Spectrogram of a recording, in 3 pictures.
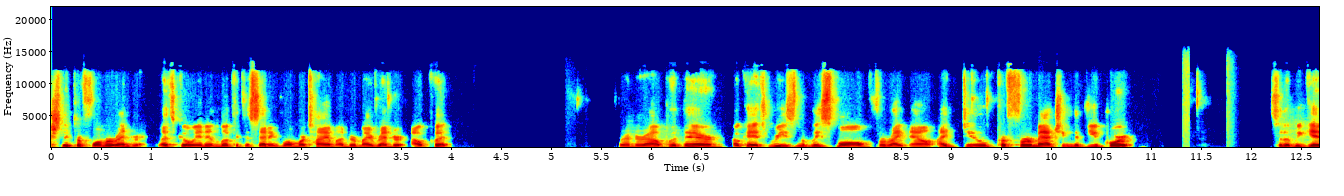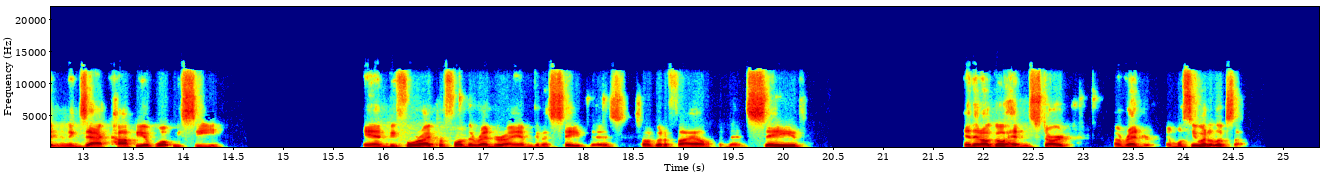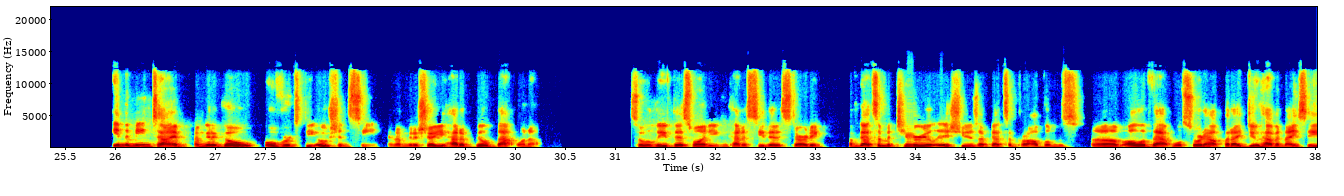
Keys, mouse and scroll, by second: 2.4 click, 3.6 click, 5.8 click, 9.7 click, 11.9 click, 15.5-16.9 drag, 17.3-18.7 drag, 20.3 click, 23.4 click, 27.5 click.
